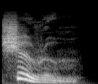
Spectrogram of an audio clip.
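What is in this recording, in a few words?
"showroom", British English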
